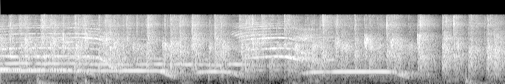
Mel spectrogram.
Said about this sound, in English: Put your hands together for Matthew Quirk.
